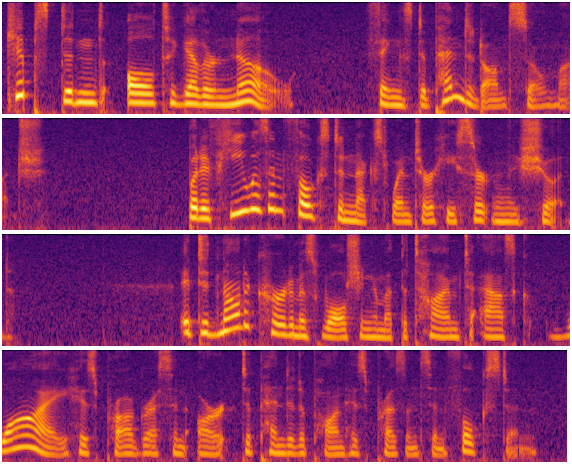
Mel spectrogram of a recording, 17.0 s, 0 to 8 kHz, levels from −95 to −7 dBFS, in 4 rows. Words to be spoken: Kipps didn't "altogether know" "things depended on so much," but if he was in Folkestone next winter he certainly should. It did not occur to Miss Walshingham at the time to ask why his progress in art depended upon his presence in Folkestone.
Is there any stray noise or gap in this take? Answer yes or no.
no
